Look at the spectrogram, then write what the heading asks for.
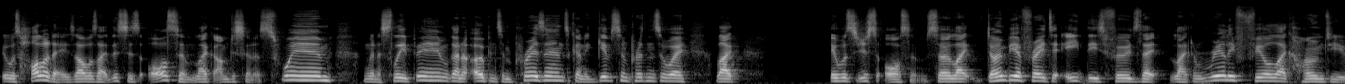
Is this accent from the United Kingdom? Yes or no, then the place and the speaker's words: no; New Zealand; now in Australia; over here in Australia and growing up in New Zealand, Christmas time is, like, summertime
